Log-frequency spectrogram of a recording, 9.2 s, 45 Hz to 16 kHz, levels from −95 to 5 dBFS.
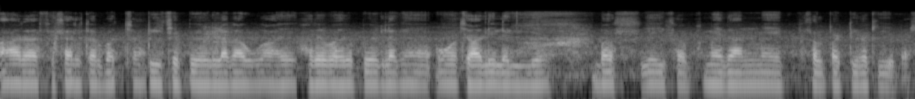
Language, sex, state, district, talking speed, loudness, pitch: Hindi, male, Bihar, Jahanabad, 195 wpm, -30 LUFS, 115 Hz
